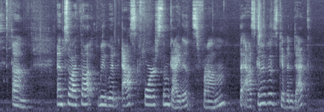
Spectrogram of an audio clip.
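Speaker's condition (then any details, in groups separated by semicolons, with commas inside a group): No condition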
